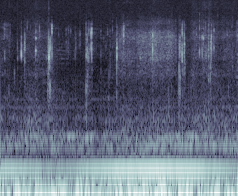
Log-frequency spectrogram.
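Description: Wet chewing of a soft mochi, a rice-flour ball filled with sweet bean paste and containing tea, with irregular smacking and squelching bursts over a steady low hum, no talking.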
